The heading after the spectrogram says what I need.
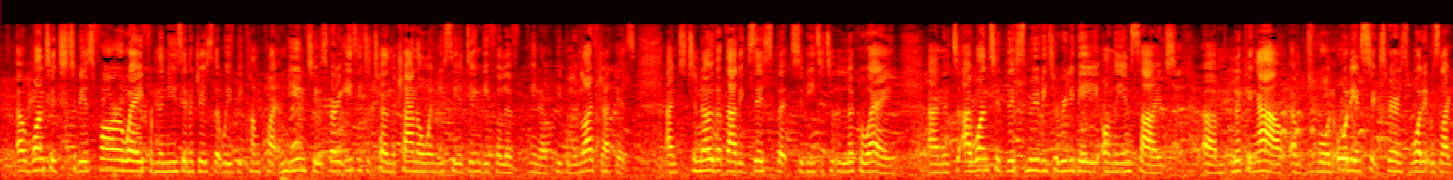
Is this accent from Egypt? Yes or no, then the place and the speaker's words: yes; Egypt; I saw in them the teenager I was growing up in Egypt.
